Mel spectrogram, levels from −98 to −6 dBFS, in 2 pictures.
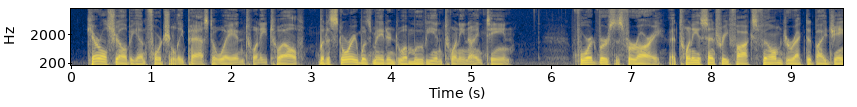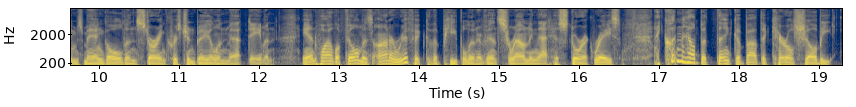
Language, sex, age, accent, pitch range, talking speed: English, male, 50-69, American, 90-115 Hz, 185 wpm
